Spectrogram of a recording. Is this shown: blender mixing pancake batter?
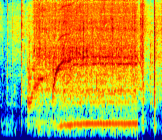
yes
